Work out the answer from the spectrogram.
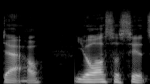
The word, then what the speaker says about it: Tao: does doubtaging mean so t-a-o it's pronounced Dao you'll also see it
